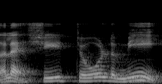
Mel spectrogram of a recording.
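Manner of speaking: normal talking voice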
